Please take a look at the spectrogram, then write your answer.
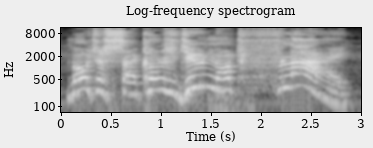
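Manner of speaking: very loud, high, slow bellow; furious yell. Acted. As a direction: roar it into his face. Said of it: "yelled at Harry".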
